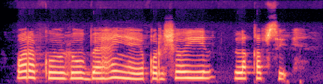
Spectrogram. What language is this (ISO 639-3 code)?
som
